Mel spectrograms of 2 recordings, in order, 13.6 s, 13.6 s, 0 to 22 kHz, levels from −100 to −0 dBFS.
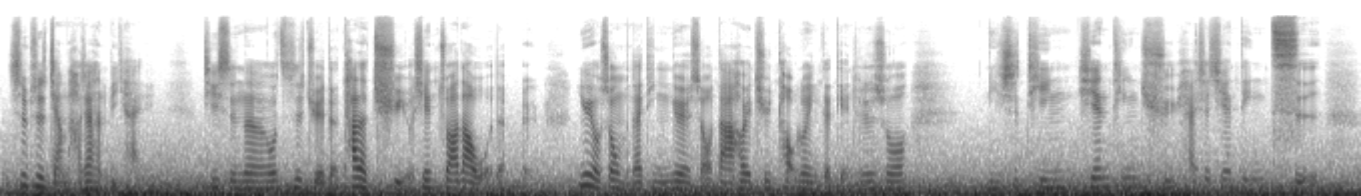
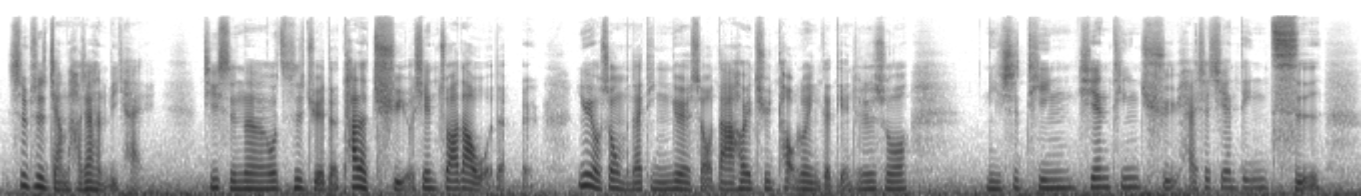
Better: second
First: low rumble; loud; throughout; 7 dB below the speech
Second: low rumble; faint; throughout; 20 dB below the speech

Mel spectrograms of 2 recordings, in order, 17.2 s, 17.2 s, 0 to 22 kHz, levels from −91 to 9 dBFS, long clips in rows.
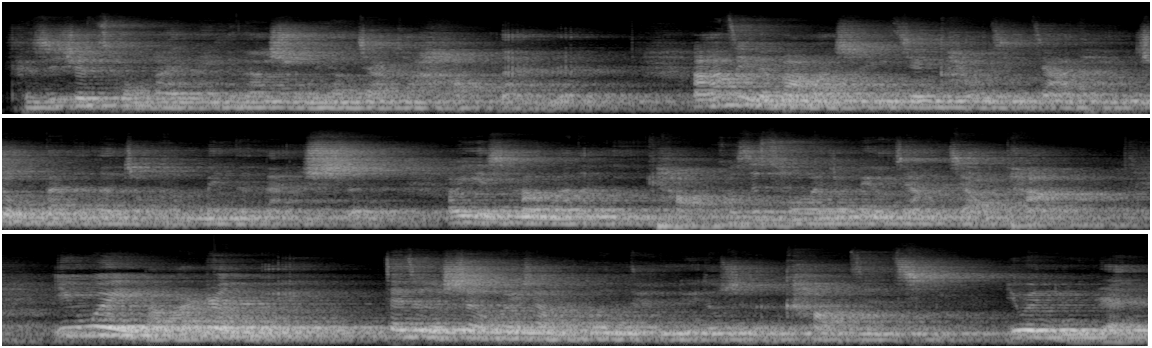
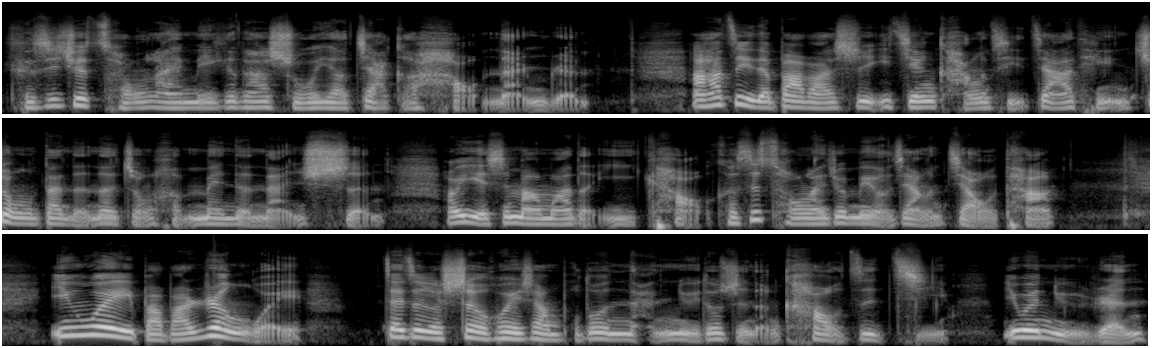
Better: second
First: off-mic speech; far // room echo; strong; dies away in 2 s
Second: none

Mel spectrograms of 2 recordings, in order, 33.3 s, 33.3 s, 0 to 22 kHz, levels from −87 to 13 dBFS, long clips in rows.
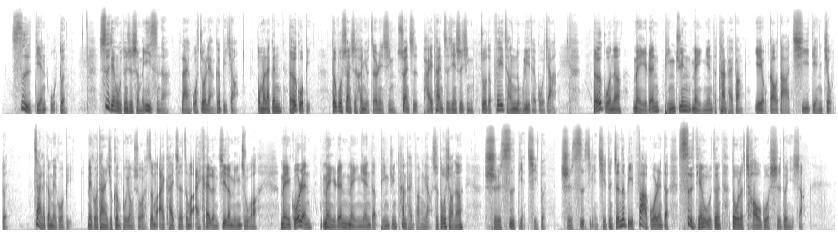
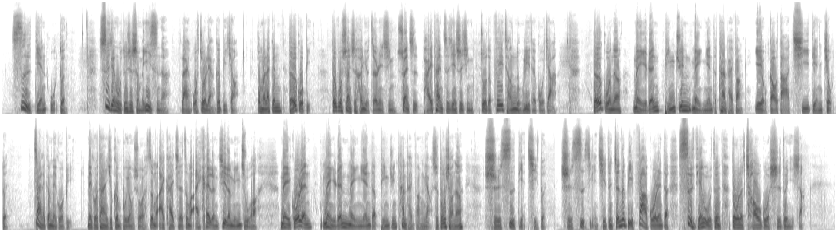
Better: first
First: none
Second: distortion; slight; 10 dB below the speech

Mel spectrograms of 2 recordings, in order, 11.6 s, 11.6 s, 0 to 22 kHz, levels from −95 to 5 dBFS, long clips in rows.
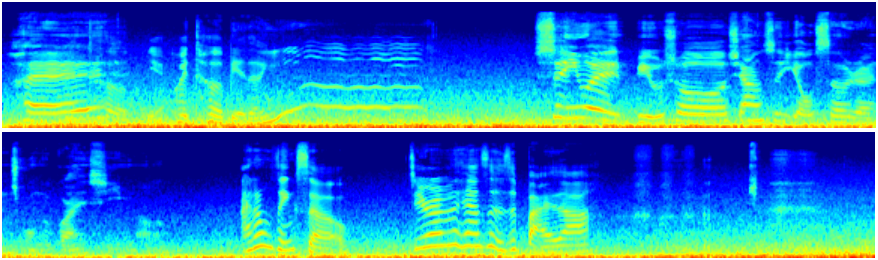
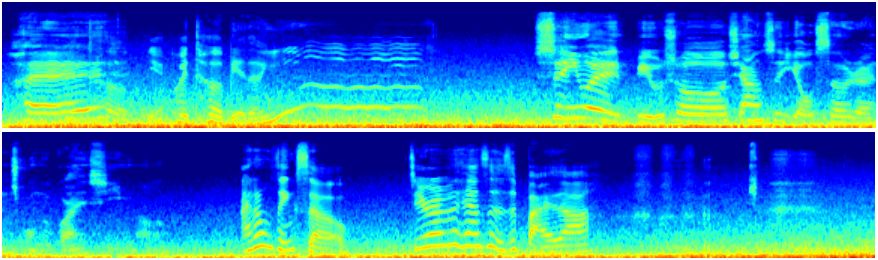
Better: neither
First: low rumble; loud; throughout; 9 dB below the speech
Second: low rumble; loud; throughout; 9 dB below the speech

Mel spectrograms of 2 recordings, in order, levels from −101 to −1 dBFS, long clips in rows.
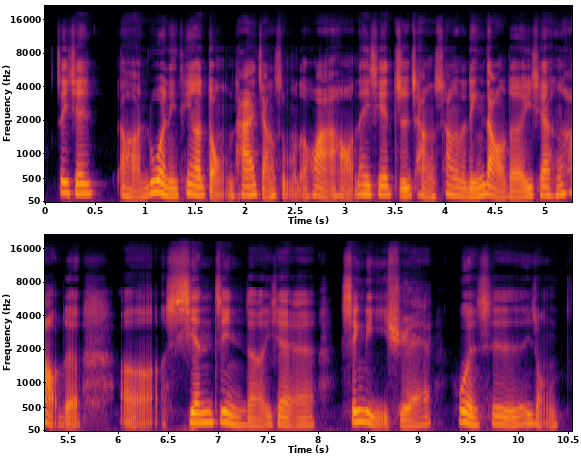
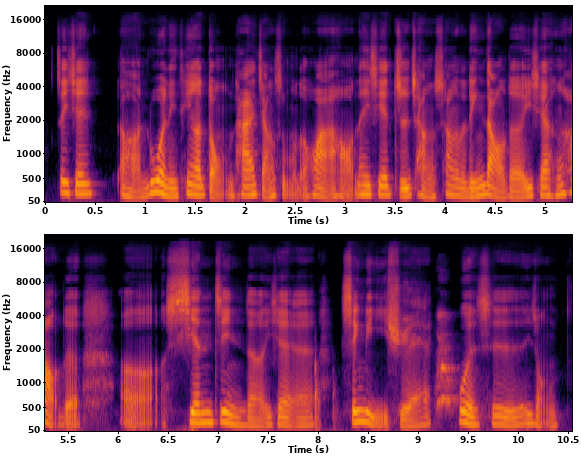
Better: first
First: none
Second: door banging; faint; at 8 s; peak 15 dB below the speech // dog barking; noticeable; at 9 s; peak 9 dB below the speech

